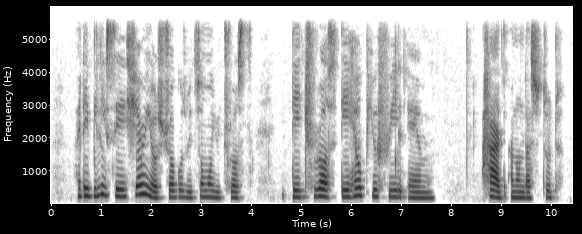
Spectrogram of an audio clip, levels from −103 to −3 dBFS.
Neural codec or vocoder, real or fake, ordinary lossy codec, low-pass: none; real; none; 5.4 kHz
